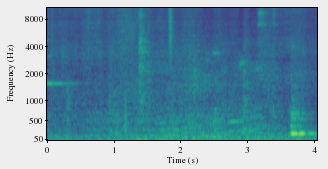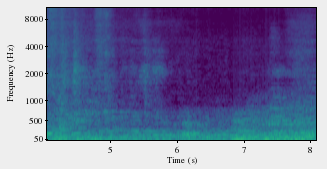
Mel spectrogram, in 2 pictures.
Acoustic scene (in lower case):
elevator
